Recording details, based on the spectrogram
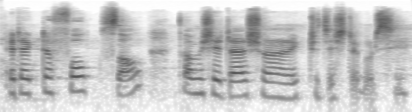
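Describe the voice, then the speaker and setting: A woman's voice: high-pitched, quick pace, darkish tone. A woman, a singer-songwriter earnestly explaining herself in interview answers. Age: 20s.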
